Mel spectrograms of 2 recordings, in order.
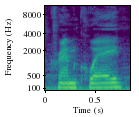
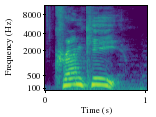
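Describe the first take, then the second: First: The final syllable is not said as 'kee'. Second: The final syllable is said as 'kee'. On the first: The speaker calls it wrong. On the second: The speaker calls it right.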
